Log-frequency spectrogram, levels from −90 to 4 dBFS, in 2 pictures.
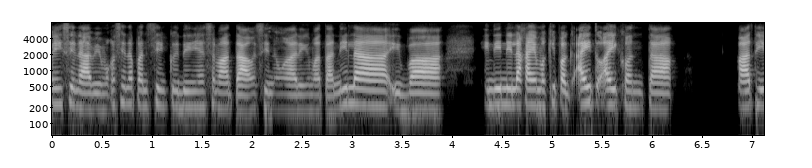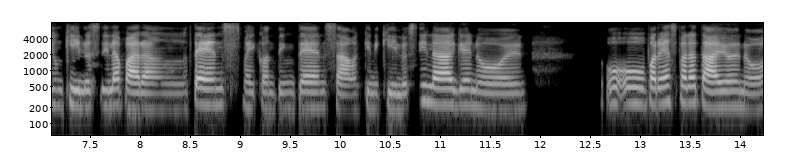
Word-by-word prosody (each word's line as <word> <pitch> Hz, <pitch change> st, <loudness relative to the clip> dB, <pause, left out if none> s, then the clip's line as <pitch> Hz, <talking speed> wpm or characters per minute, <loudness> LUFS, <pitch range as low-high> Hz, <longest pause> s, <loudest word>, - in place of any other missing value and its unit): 'yung 235 Hz, +1 st, -3 dB
sinabi 190 Hz, -5 st, +1 dB
mo 185 Hz, -, -12 dB
kasi 225 Hz, +3 st, -10 dB
napansin 225 Hz, -1 st, -6 dB
ko 210 Hz, -1 st, -12 dB
din 205 Hz, 0 st, -7 dB
'yan 205 Hz, -, -6 dB
sa -, -, -13 dB
mga 195 Hz, 0 st, +2 dB
taong 175 Hz, +1 st, +4 dB
sinungaling 180 Hz, -2 st, -5 dB
'yung 175 Hz, -, -6 dB
mata 165 Hz, -1 st, -1 dB
nila, 220 Hz, +1 st, +5 dB
iba, 190 Hz, 0 st, +3 dB, 0.4 s
hindi 220 Hz, +1 st, -1 dB
nila 230 Hz, 0 st, +2 dB
kayang 225 Hz, -1 st, +5 dB
makipag-eye 230 Hz, +1 st, +2 dB
to -, -, -4 dB
eye 225 Hz, +1 st, +3 dB
contact. 195 Hz, -2 st, 0 dB, 0.6 s
Pati 215 Hz, +2 st, +3 dB
'yung 220 Hz, -, -13 dB
kilos 210 Hz, -2 st, -4 dB
nila 225 Hz, +1 st, -1 dB
parang 190 Hz, -1 st, +1 dB
tense, 230 Hz, -1 st, +2 dB
may 200 Hz, -, -5 dB
konting 195 Hz, 0 st, -10 dB
tense 200 Hz, -1 st, -2 dB
sa 175 Hz, -1 st, +1 dB
kinikilos 185 Hz, -1 st, -10 dB
nila, 235 Hz, -4 st, +3 dB
gano'n. 190 Hz, -3 st, -5 dB, 0.8 s
Oo, 245 Hz, 0 st, -2 dB
parehas 245 Hz, +2 st, +1 dB
pala 250 Hz, 0 st, +1 dB
tayo, 205 Hz, -1 st, +3 dB
'no? 190 Hz, -2 st, -7 dB
205 Hz, 175 wpm, -22 LUFS, 190-230 Hz, 0.8 s, nila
